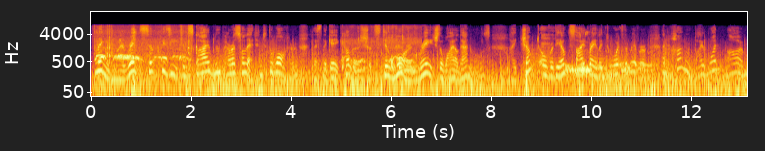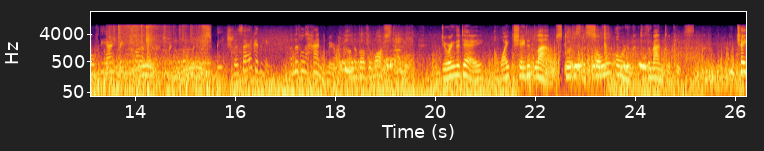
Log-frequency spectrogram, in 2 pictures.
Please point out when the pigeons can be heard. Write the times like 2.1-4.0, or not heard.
0.1-2.0, 5.0-6.6, 9.0-11.3, 13.4-15.5, 18.1-19.6, 22.6-24.4.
